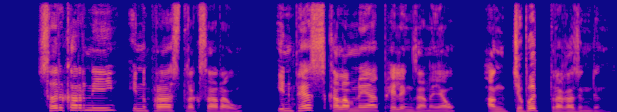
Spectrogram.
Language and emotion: Bodo, angry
